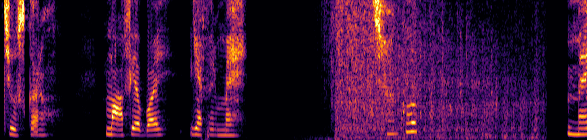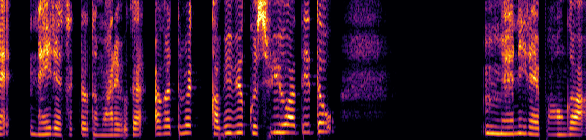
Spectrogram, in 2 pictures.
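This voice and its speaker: A woman's voice: very high-pitched, steady tone, unhurried, long pauses. A woman voicing a worried young husband who anxiously pleads with his wife, in a fan-dub drama. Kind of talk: Hindi fan dub acting.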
